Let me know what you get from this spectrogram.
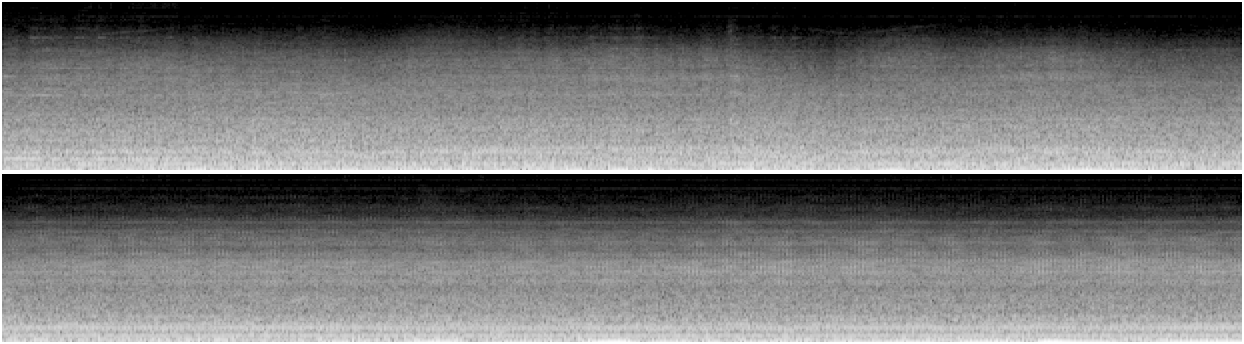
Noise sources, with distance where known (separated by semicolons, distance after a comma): engine of unclear size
